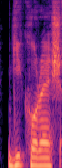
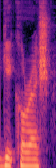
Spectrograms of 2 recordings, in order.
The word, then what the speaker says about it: Gyökeres: I think that's a pronunciation. I've seen so many people talk about this in the recent comment sections and stuff. I believe he has a Hungarian name because he's of Hungarian descent.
